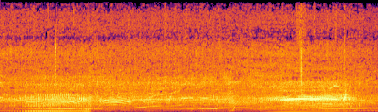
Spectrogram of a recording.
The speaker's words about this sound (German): Toll, oder? So hört sich das an, wenn Wale untereinander bequatschen, was es so Neues gibt. Könnte man stundenlang zuhören, oder?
